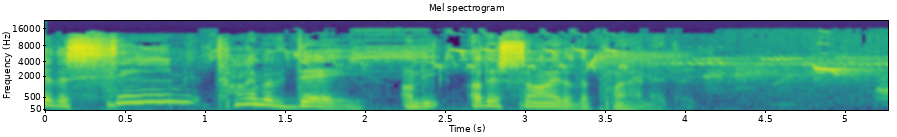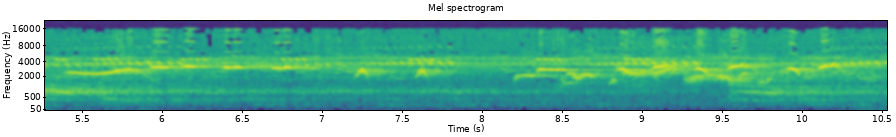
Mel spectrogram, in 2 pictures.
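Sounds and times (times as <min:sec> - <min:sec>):
speech: 0:00.0 - 0:04.1
African dawn chorus of birds chirping and whistling: 0:00.0 - 0:10.5
insects buzzing: 0:00.0 - 0:10.5.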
